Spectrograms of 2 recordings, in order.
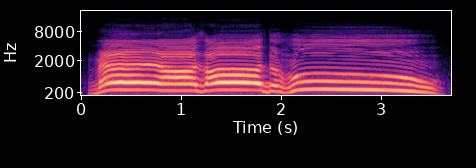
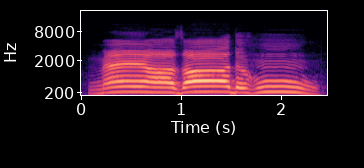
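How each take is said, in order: First: It is said very loudly. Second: It is said at a medium, louder volume.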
